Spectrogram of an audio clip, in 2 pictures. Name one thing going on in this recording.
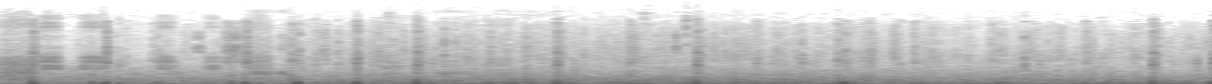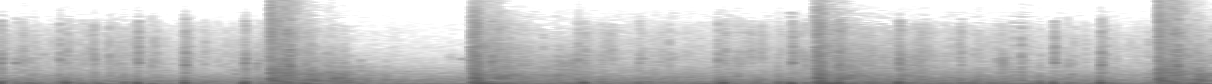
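Footsteps clatter quickly and steadily on a hard floor.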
